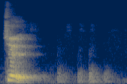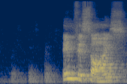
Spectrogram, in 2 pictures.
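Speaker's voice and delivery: the rule said word by word with long pauses; slow dictation while writing on the board; dictating so students can copy; dictation pace. Shown as a demonstration. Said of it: "write a very short summary here".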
